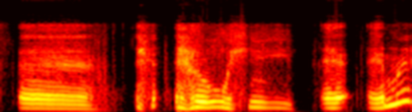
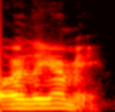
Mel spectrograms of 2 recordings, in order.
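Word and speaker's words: R. Lee Ermey: Well, these guys are just kind of standing around waiting, and he's he's played by Early Emery. Is that how you say his name? Oh, Arlie Army. Yeah.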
